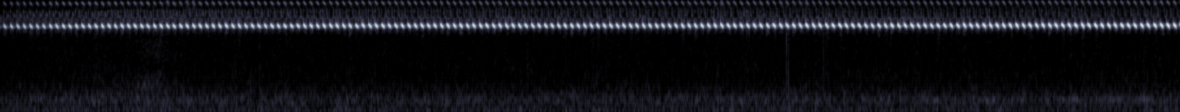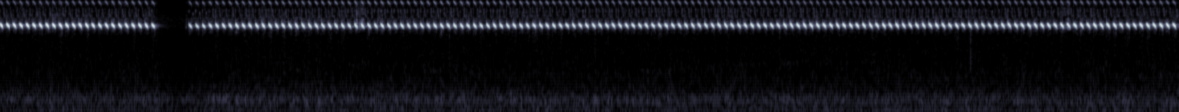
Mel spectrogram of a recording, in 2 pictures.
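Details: Eurepa yumbena calling: a steady, piercing high-pitched trill of very fast, even pulses, sustained almost without pause apart from one brief break midway, with a fainter higher overtone above it.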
